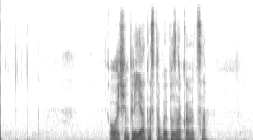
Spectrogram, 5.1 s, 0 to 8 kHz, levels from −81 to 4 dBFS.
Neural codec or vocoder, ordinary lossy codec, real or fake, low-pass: none; none; real; none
